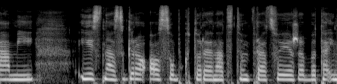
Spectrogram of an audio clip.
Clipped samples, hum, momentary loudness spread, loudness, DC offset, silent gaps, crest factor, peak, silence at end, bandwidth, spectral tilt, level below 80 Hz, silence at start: under 0.1%; none; 4 LU; -17 LUFS; under 0.1%; none; 12 dB; -4 dBFS; 0 s; 17 kHz; -3.5 dB/octave; -42 dBFS; 0 s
